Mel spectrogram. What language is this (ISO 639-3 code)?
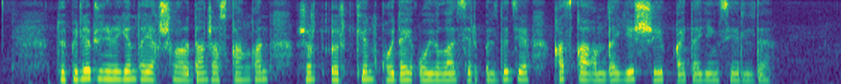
kaz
